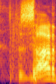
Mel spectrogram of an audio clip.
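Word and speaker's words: Tsar: इसमें हम क्या देखेंगे, इस समय जो थे ज़ार निकोलस जो थे यहाँ पर, कौन थे? ज़ार निकोलस यहाँ के राजा थे। ठीक है, ज़ार निकोलस यहाँ के राजा थे। टी साइलेंट है, ज़ार निकोलस सेकंड थे यहाँ पे।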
